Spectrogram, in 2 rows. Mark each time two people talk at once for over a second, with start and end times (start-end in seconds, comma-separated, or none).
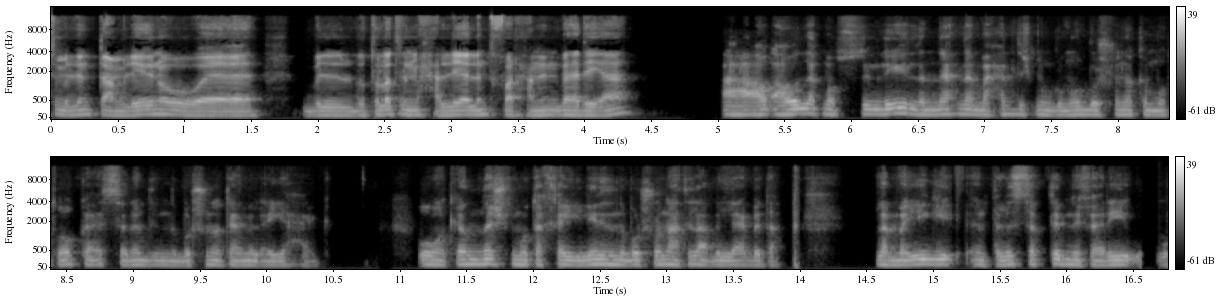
none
